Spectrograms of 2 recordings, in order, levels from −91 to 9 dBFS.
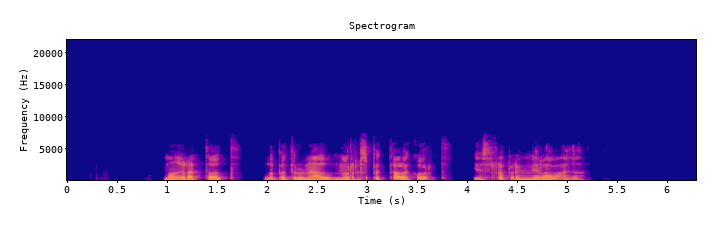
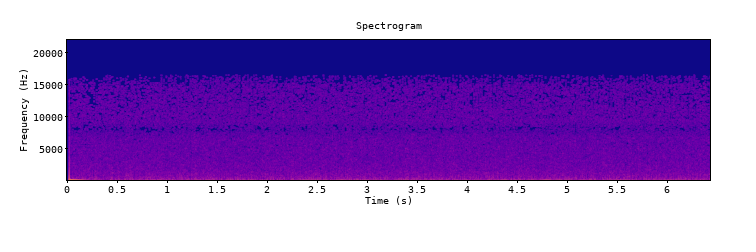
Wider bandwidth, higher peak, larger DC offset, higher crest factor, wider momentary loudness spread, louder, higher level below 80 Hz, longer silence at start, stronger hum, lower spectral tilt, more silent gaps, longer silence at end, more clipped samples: second, 6.6 kHz vs 16.5 kHz; first, -6 dBFS vs -22 dBFS; neither; about the same, 20 dB vs 24 dB; first, 12 LU vs 0 LU; first, -24 LUFS vs -54 LUFS; about the same, -52 dBFS vs -56 dBFS; first, 1 s vs 0 s; neither; first, -8.5 dB/octave vs -3.5 dB/octave; first, 1.92-1.97 s, 3.87-4.07 s vs none; first, 1.1 s vs 0 s; neither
